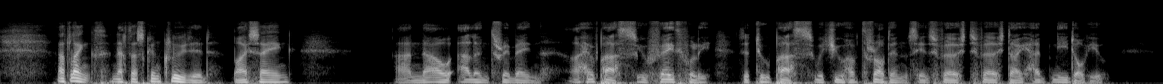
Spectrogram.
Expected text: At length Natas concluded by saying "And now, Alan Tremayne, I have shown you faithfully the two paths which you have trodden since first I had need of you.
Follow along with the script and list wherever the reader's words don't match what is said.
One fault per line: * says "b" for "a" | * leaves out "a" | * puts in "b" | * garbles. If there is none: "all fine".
* says "paths" for "shown"
* puts in "first"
